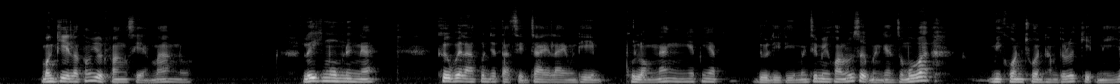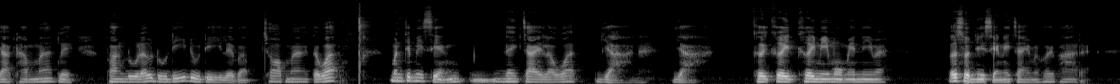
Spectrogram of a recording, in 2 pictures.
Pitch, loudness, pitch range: 120 Hz, -27 LUFS, 115-135 Hz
